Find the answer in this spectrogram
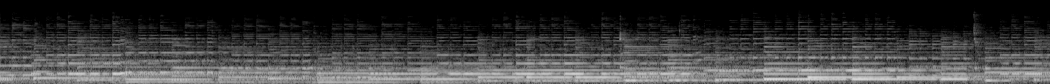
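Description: Background music: a solo classical guitar playing a melody over held bass notes.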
